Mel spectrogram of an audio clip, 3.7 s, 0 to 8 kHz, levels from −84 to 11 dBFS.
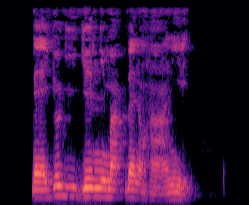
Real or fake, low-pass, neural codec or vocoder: real; 7.2 kHz; none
